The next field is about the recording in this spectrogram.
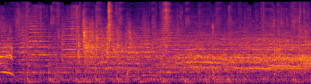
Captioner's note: shouting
